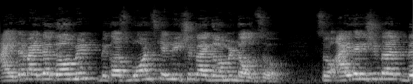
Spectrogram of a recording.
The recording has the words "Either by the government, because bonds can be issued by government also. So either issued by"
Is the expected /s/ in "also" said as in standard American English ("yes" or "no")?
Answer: yes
